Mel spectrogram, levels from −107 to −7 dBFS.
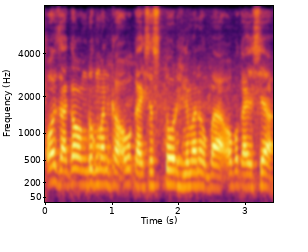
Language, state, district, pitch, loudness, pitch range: Kokborok, Tripura, West Tripura, 170 Hz, -13 LUFS, 160-180 Hz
